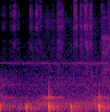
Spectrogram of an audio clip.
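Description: Marker pen writing on a whiteboard: a few faint strokes and light ticks as letters are written.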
